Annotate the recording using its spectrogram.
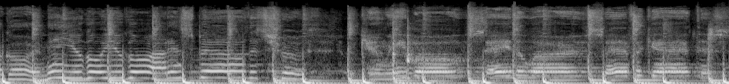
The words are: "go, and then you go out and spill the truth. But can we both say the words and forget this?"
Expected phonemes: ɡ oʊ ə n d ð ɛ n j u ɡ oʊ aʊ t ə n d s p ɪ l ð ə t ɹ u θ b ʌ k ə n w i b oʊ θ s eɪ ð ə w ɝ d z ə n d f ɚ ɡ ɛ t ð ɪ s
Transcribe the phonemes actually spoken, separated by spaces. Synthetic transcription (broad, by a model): ɡ oʊ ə n ð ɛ n j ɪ ɡ oʊ aʊ t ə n s p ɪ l ð ə t ɹ u θ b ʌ k ə n w i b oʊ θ s eɪ ð ə w ɝ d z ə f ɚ ɡ ɛ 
